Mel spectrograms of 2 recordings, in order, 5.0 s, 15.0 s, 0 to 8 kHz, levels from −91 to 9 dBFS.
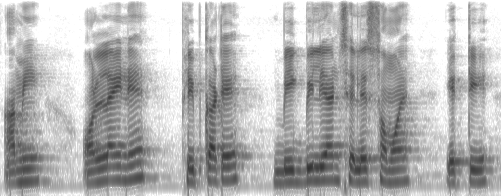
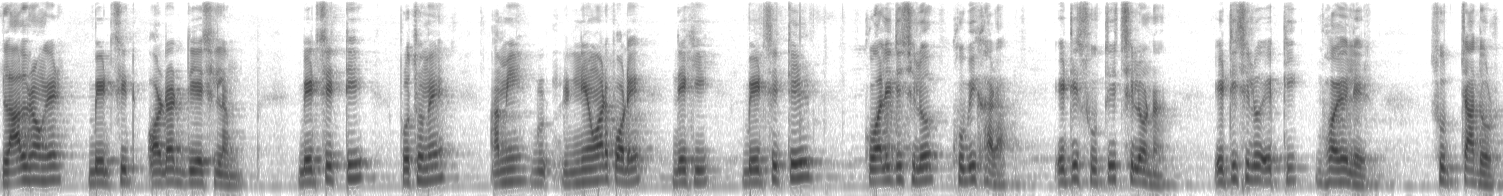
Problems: background conversations at intervals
